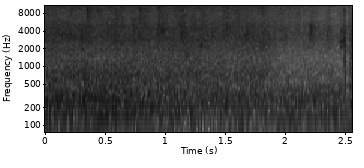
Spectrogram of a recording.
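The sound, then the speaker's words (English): Heavy rain pours steadily during a thunderstorm, with a continuous low rumble of thunder underneath. The hiss of rain stays even and loud throughout, with no sharp, distinct clap standing out. “Here's a sound of a good thunderclap.”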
